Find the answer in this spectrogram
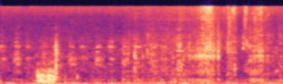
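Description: A dog panting with its mouth open inside a car cabin, over the car's low steady hum.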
